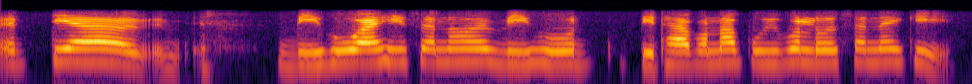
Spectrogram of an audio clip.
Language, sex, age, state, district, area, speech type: Assamese, female, 60+, Assam, Dhemaji, rural, conversation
